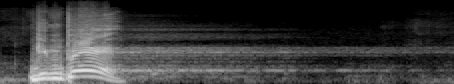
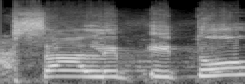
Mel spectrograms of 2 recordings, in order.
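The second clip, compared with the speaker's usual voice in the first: shouted emphasis; 7 semitones higher, slower than usual. Real, not acted. Preacher shouting down his debate rival. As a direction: hammer the point home.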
